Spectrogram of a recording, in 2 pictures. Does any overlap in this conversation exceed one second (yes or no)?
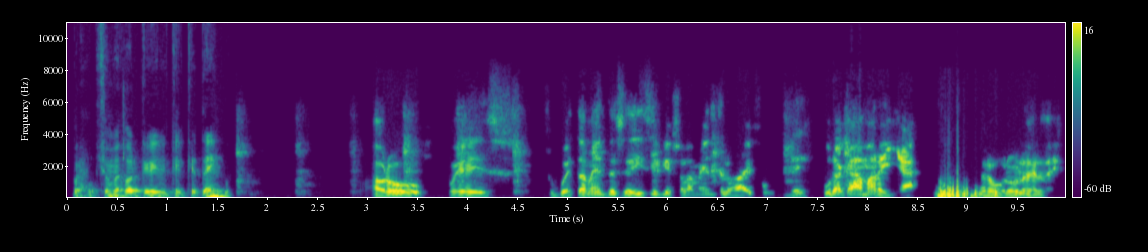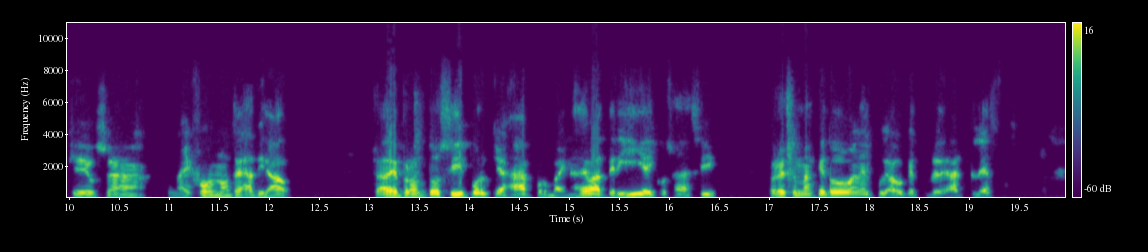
no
